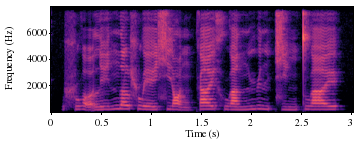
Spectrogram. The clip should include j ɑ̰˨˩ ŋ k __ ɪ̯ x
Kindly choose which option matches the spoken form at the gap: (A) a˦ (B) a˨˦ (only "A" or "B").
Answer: A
